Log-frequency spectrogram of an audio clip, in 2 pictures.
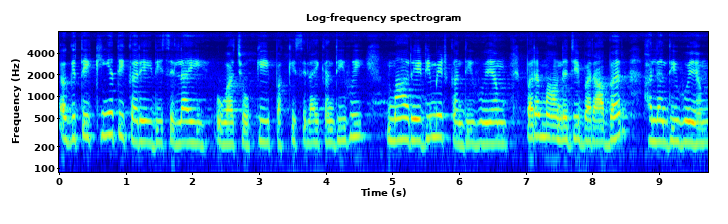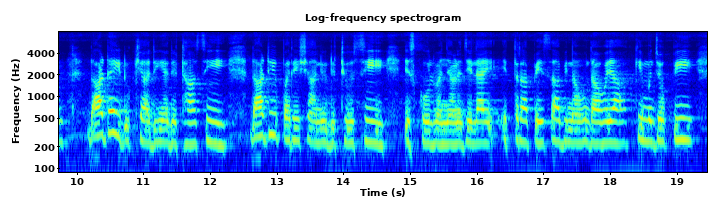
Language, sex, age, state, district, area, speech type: Sindhi, female, 30-45, Madhya Pradesh, Katni, rural, spontaneous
